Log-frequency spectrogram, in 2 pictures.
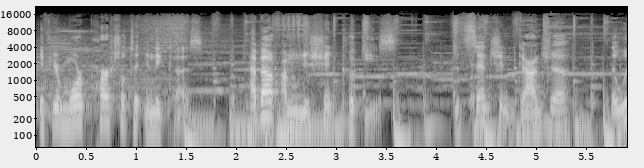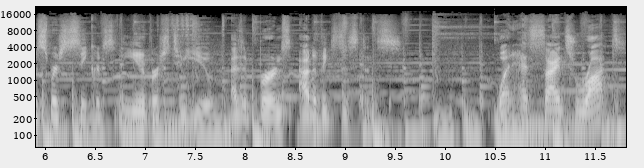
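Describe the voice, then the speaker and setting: A man's voice: mid-range voice, lively intonation, moderate pace, lightly acted. A man voicing a disembodied brain in a jar who hosts eerie audio tales, a theatrical, sly showman. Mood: salesy. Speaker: host. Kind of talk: scripted podcast narration. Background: music.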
